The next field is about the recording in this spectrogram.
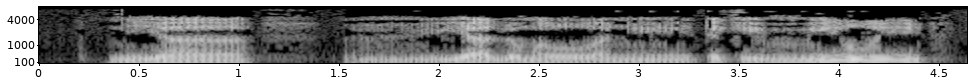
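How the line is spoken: Uncertain. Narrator (Russian): неуверенно сказал Хагрид

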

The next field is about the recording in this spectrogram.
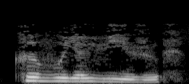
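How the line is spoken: Lazy drawl. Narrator (Russian): по обыкновению лениво протянул Малфой

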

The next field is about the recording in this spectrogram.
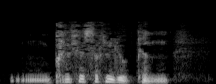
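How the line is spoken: Hesitant girl. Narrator (Russian): неуверенно вступила в разговор Гермиона

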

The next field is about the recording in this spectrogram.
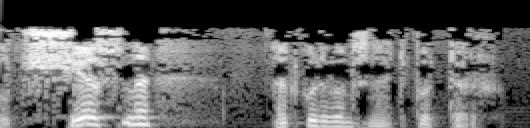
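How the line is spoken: Gentle objection. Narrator (Russian): мягко возразила МакГонагал

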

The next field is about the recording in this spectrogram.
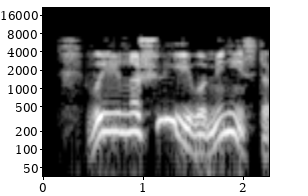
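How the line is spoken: Exclaimed. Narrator (Russian): воскликнул Том

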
